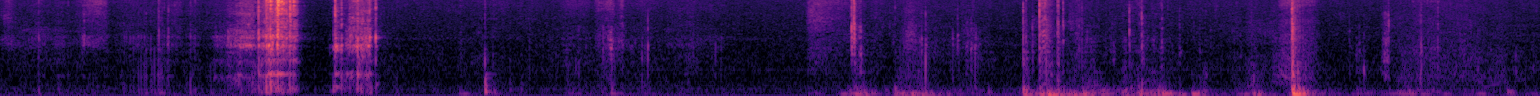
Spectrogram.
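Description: Shed cat hair being pulled off a rubber grooming brush: two sharp rasping scrapes about a second and a half in, then rustling and handling bumps with one sharp knock near the end.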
